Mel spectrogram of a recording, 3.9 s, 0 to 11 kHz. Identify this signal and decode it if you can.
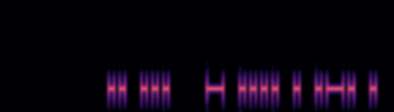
Morse code, heard as a keyed tone, about 21 wpm, 700 Hz. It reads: IS THERE
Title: Sentences from Top 1000 Words - Review Part 4 - 22wpm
